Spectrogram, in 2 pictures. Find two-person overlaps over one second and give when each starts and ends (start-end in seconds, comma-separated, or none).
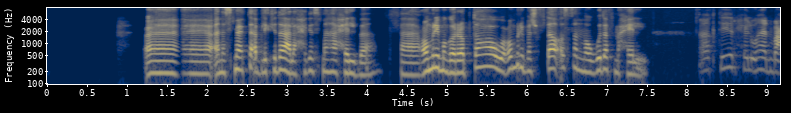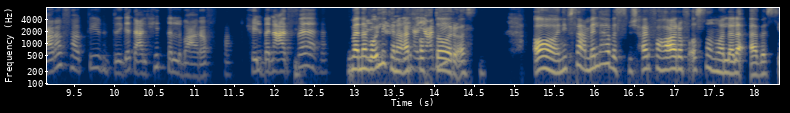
13.1-14.4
